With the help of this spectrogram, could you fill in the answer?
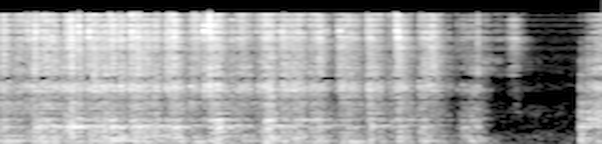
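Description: Fingernails scratch the ribbed side of an empty, dark metal springform cake pan near its latch, then move to the base. The result is a bright, dry, rasping scrape in quick, uneven strokes with a faint metallic edge. It fades to near silence toward the end before a last scratch starts.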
